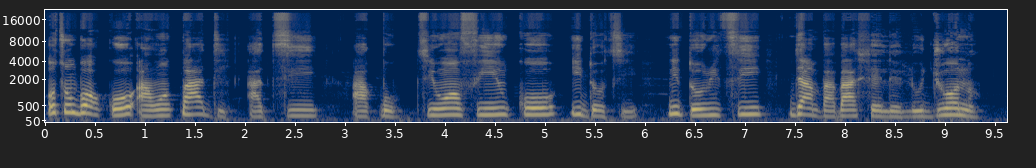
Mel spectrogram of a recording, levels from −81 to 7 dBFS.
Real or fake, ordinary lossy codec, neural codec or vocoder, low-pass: real; none; none; none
